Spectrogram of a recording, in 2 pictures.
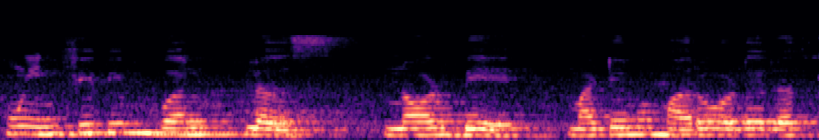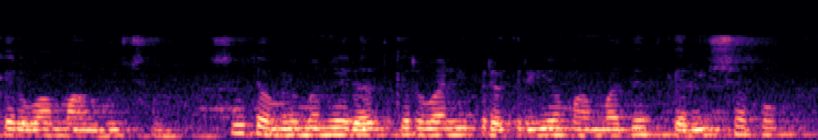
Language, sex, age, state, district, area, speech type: Gujarati, female, 45-60, Gujarat, Surat, urban, read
